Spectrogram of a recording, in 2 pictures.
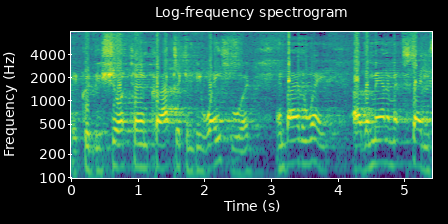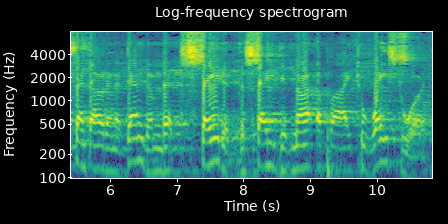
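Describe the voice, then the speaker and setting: A man's voice: mid-range voice, dark tone. A man with a Boston accent giving earnest public testimony at a hearing, hurrying with many fillers and restarts. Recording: echoey hall with long reverb.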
